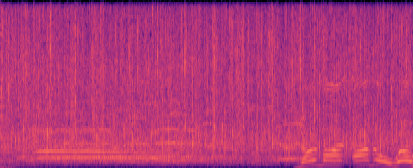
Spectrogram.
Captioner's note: upbeat fanfare; cheering, applause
